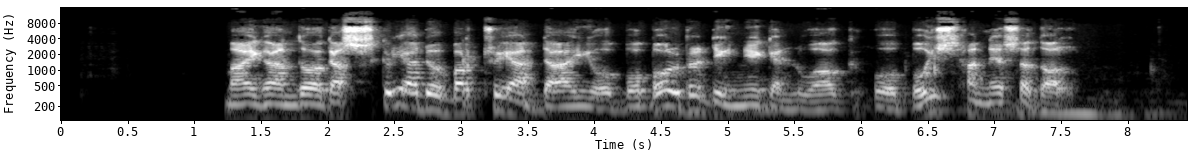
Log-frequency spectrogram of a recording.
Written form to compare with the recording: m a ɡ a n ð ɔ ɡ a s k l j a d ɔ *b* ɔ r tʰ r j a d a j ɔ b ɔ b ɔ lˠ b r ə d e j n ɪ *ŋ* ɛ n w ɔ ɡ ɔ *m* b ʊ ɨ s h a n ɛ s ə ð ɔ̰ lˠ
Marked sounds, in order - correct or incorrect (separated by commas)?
correct, incorrect, incorrect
